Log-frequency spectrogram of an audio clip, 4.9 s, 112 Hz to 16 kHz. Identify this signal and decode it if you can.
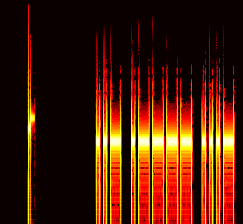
Morse code, heard as a keyed tone, about 17 wpm, 700 Hz. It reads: U1V
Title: Three Challenging Letter-Number Combinations 17wpm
